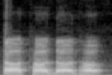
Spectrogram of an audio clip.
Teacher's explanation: जिसका उच्चारण ऊपर के दांतों पर जीभ लगने से होता है तो उसे कहा जाता है दंतव्य।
